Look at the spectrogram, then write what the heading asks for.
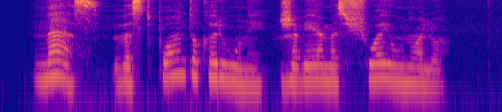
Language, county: Lithuanian, Vilnius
